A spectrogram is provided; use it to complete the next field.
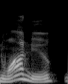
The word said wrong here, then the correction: Nwangwu: Nwangwu. That's Nwangwu.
